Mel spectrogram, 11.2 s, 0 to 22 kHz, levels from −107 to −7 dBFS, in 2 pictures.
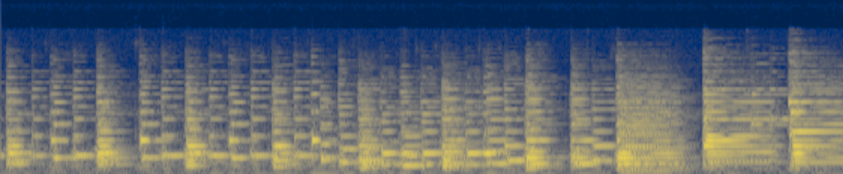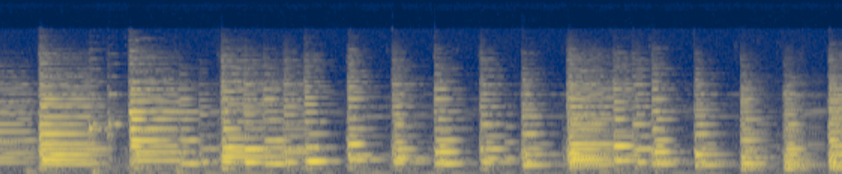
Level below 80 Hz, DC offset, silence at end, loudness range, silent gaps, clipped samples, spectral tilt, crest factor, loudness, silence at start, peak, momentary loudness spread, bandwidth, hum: -56 dBFS; under 0.1%; 0 s; 3 LU; none; under 0.1%; -6.5 dB/octave; 18 dB; -26 LUFS; 0 s; -8 dBFS; 8 LU; 9.4 kHz; none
